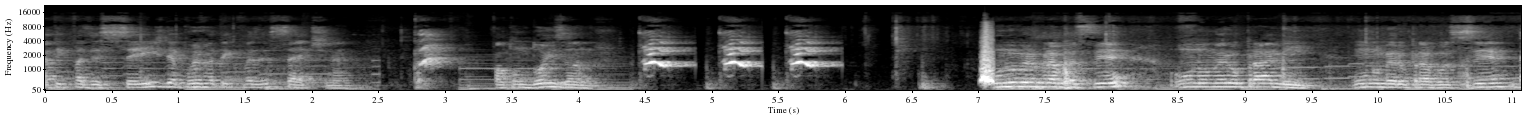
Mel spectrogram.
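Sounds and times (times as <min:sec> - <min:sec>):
small dog yapping: 0:04.4 - 0:06.0.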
